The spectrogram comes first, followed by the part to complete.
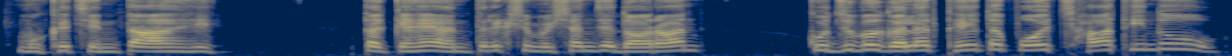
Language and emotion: Sindhi, fearful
